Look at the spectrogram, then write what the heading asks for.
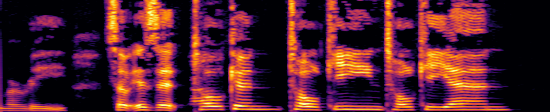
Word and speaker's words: Tolkien: part of the reason I joined too, is I just wanted to be around other people who love Tolkien as much as I did.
